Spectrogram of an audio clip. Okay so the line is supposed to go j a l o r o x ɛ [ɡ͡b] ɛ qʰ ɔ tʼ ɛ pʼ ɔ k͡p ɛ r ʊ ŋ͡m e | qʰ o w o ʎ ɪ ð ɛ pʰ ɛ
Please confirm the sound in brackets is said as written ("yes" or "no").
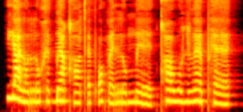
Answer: yes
